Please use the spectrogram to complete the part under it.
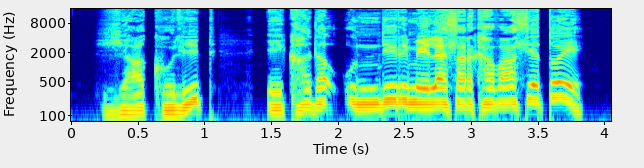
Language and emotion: Marathi, disgusted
